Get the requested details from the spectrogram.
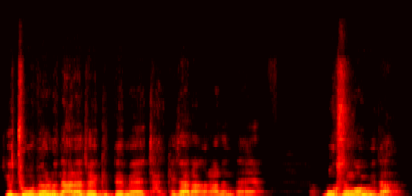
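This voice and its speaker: A middle-aged male pastor preaching a sermon, telling stories with lively acted-out voices and asking the congregation questions. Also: a little fast, gravelly. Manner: animated storytelling, acts out characters with big pitch jumps; conversational, asks the congregation questions.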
